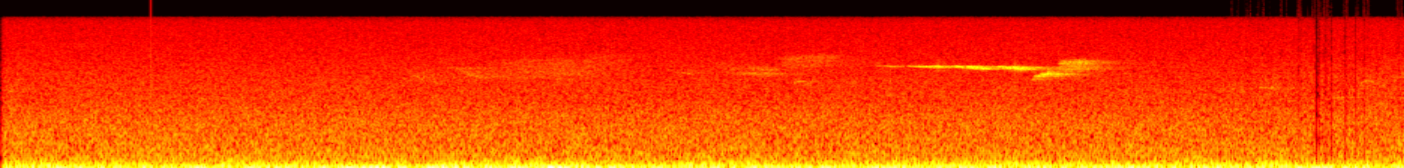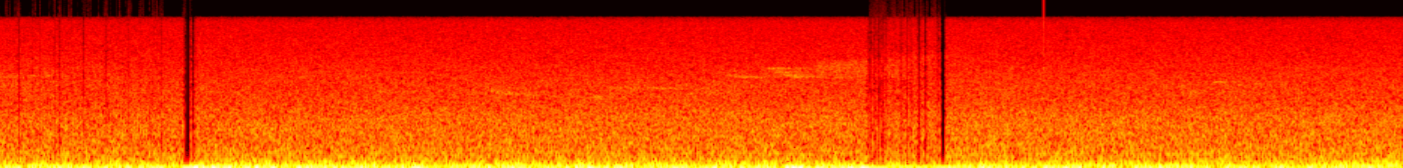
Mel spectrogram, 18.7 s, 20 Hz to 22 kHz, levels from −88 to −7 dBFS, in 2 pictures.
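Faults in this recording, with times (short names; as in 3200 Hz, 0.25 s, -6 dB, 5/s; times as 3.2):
1 pop
8.17–10.66 clipped -16.5 dBFS
15.13–15.67 clipped -21 dBFS
16.31 pop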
